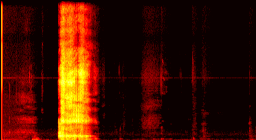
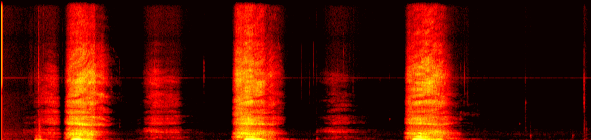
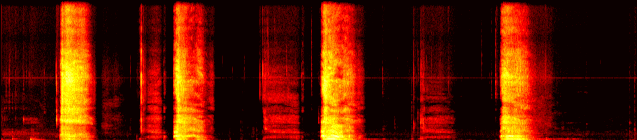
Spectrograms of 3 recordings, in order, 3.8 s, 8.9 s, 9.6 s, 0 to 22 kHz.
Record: {"cough_length": "3.8 s", "cough_amplitude": 32768, "cough_signal_mean_std_ratio": 0.26, "exhalation_length": "8.9 s", "exhalation_amplitude": 32768, "exhalation_signal_mean_std_ratio": 0.32, "three_cough_length": "9.6 s", "three_cough_amplitude": 32768, "three_cough_signal_mean_std_ratio": 0.3, "survey_phase": "beta (2021-08-13 to 2022-03-07)", "age": "65+", "gender": "Male", "wearing_mask": "No", "symptom_none": true, "symptom_onset": "12 days", "smoker_status": "Never smoked", "respiratory_condition_asthma": false, "respiratory_condition_other": true, "recruitment_source": "REACT", "submission_delay": "2 days", "covid_test_result": "Negative", "covid_test_method": "RT-qPCR", "influenza_a_test_result": "Unknown/Void", "influenza_b_test_result": "Unknown/Void"}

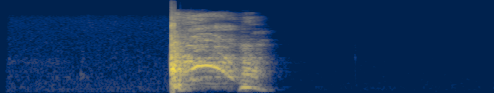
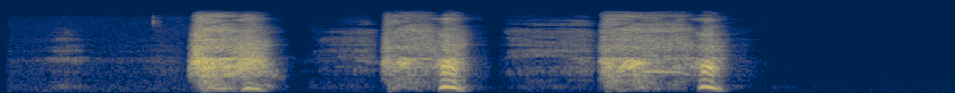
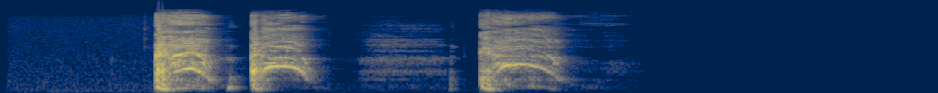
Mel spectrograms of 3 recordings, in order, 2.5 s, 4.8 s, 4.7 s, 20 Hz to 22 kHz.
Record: {"cough_length": "2.5 s", "cough_amplitude": 32768, "cough_signal_mean_std_ratio": 0.28, "exhalation_length": "4.8 s", "exhalation_amplitude": 19305, "exhalation_signal_mean_std_ratio": 0.41, "three_cough_length": "4.7 s", "three_cough_amplitude": 30935, "three_cough_signal_mean_std_ratio": 0.34, "survey_phase": "beta (2021-08-13 to 2022-03-07)", "age": "45-64", "gender": "Female", "wearing_mask": "No", "symptom_shortness_of_breath": true, "smoker_status": "Never smoked", "respiratory_condition_asthma": false, "respiratory_condition_other": true, "recruitment_source": "REACT", "submission_delay": "1 day", "covid_test_result": "Negative", "covid_test_method": "RT-qPCR", "influenza_a_test_result": "Negative", "influenza_b_test_result": "Negative"}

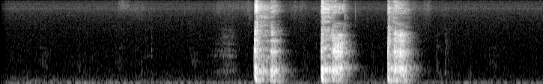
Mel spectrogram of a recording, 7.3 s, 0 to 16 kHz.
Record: {"three_cough_length": "7.3 s", "three_cough_amplitude": 5017, "three_cough_signal_mean_std_ratio": 0.27, "survey_phase": "beta (2021-08-13 to 2022-03-07)", "age": "65+", "gender": "Male", "wearing_mask": "No", "symptom_cough_any": true, "symptom_runny_or_blocked_nose": true, "symptom_fatigue": true, "symptom_headache": true, "smoker_status": "Never smoked", "respiratory_condition_asthma": false, "respiratory_condition_other": false, "recruitment_source": "Test and Trace", "submission_delay": "2 days", "covid_test_result": "Positive", "covid_test_method": "RT-qPCR", "covid_ct_value": 23.6, "covid_ct_gene": "ORF1ab gene", "covid_ct_mean": 24.5, "covid_viral_load": "9300 copies/ml", "covid_viral_load_category": "Minimal viral load (< 10K copies/ml)"}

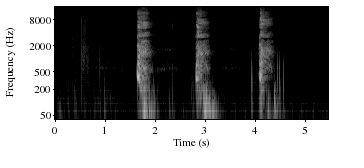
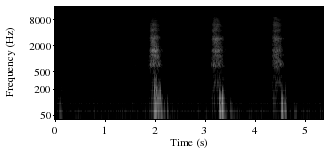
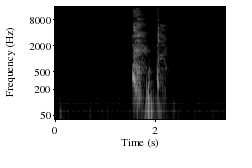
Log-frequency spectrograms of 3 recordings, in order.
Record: {"three_cough_length": "5.5 s", "three_cough_amplitude": 14394, "three_cough_signal_mean_std_ratio": 0.3, "exhalation_length": "5.4 s", "exhalation_amplitude": 2324, "exhalation_signal_mean_std_ratio": 0.32, "cough_length": "3.4 s", "cough_amplitude": 3228, "cough_signal_mean_std_ratio": 0.29, "survey_phase": "beta (2021-08-13 to 2022-03-07)", "age": "45-64", "gender": "Female", "wearing_mask": "No", "symptom_headache": true, "smoker_status": "Never smoked", "respiratory_condition_asthma": false, "respiratory_condition_other": false, "recruitment_source": "REACT", "submission_delay": "1 day", "covid_test_result": "Negative", "covid_test_method": "RT-qPCR", "influenza_a_test_result": "Unknown/Void", "influenza_b_test_result": "Unknown/Void"}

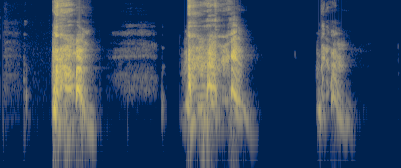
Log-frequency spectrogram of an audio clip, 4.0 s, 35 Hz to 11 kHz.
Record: {"three_cough_length": "4.0 s", "three_cough_amplitude": 29638, "three_cough_signal_mean_std_ratio": 0.32, "survey_phase": "beta (2021-08-13 to 2022-03-07)", "age": "45-64", "gender": "Male", "wearing_mask": "No", "symptom_none": true, "smoker_status": "Never smoked", "respiratory_condition_asthma": false, "respiratory_condition_other": false, "recruitment_source": "REACT", "submission_delay": "2 days", "covid_test_result": "Negative", "covid_test_method": "RT-qPCR", "influenza_a_test_result": "Negative", "influenza_b_test_result": "Negative"}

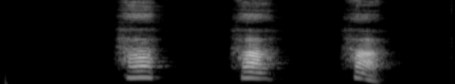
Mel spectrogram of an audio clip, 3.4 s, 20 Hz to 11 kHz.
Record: {"exhalation_length": "3.4 s", "exhalation_amplitude": 4010, "exhalation_signal_mean_std_ratio": 0.34, "survey_phase": "alpha (2021-03-01 to 2021-08-12)", "age": "45-64", "gender": "Male", "wearing_mask": "No", "symptom_none": true, "smoker_status": "Never smoked", "respiratory_condition_asthma": true, "respiratory_condition_other": false, "recruitment_source": "REACT", "submission_delay": "1 day", "covid_test_result": "Negative", "covid_test_method": "RT-qPCR"}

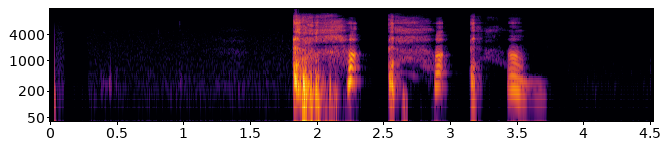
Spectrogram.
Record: {"three_cough_length": "4.5 s", "three_cough_amplitude": 32767, "three_cough_signal_mean_std_ratio": 0.28, "survey_phase": "beta (2021-08-13 to 2022-03-07)", "age": "18-44", "gender": "Female", "wearing_mask": "No", "symptom_none": true, "smoker_status": "Never smoked", "respiratory_condition_asthma": false, "respiratory_condition_other": false, "recruitment_source": "REACT", "submission_delay": "3 days", "covid_test_result": "Negative", "covid_test_method": "RT-qPCR", "influenza_a_test_result": "Negative", "influenza_b_test_result": "Negative"}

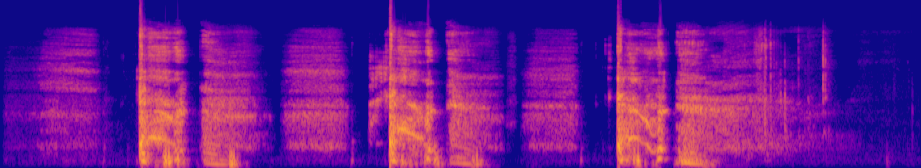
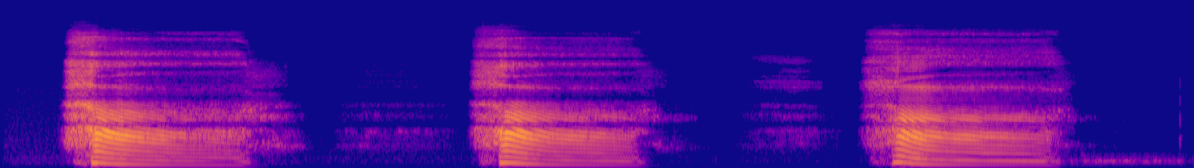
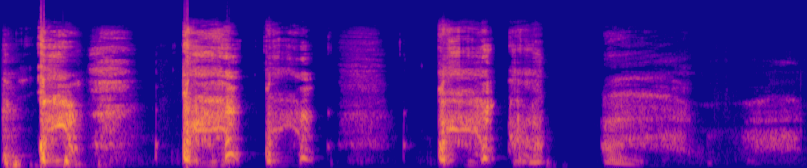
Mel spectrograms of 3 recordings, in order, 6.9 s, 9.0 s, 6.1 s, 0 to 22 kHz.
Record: {"three_cough_length": "6.9 s", "three_cough_amplitude": 32768, "three_cough_signal_mean_std_ratio": 0.45, "exhalation_length": "9.0 s", "exhalation_amplitude": 28847, "exhalation_signal_mean_std_ratio": 0.41, "cough_length": "6.1 s", "cough_amplitude": 32768, "cough_signal_mean_std_ratio": 0.41, "survey_phase": "beta (2021-08-13 to 2022-03-07)", "age": "45-64", "gender": "Female", "wearing_mask": "No", "symptom_cough_any": true, "symptom_new_continuous_cough": true, "symptom_shortness_of_breath": true, "symptom_fatigue": true, "symptom_headache": true, "smoker_status": "Ex-smoker", "respiratory_condition_asthma": true, "respiratory_condition_other": false, "recruitment_source": "Test and Trace", "submission_delay": "1 day", "covid_test_result": "Negative", "covid_test_method": "RT-qPCR"}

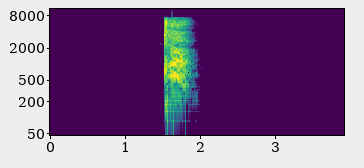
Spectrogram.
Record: {"cough_length": "3.9 s", "cough_amplitude": 32768, "cough_signal_mean_std_ratio": 0.23, "survey_phase": "beta (2021-08-13 to 2022-03-07)", "age": "18-44", "gender": "Female", "wearing_mask": "No", "symptom_runny_or_blocked_nose": true, "symptom_headache": true, "symptom_onset": "8 days", "smoker_status": "Never smoked", "respiratory_condition_asthma": false, "respiratory_condition_other": false, "recruitment_source": "REACT", "submission_delay": "1 day", "covid_test_result": "Negative", "covid_test_method": "RT-qPCR"}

